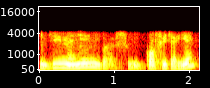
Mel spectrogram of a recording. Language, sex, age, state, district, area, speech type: Hindi, female, 18-30, Uttar Pradesh, Ghazipur, rural, conversation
